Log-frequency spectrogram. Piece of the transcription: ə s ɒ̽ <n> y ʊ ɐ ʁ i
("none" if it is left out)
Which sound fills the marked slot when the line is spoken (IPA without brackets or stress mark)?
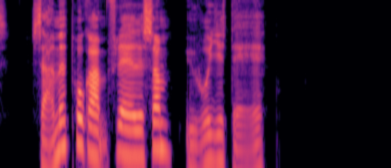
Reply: m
